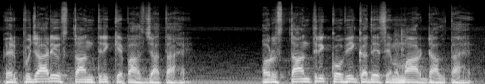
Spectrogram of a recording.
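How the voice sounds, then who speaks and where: A man's voice: on the low side, moderate pace, a little mellow. A man narrating a scripted horror folk story as a storyteller. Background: faint music.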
